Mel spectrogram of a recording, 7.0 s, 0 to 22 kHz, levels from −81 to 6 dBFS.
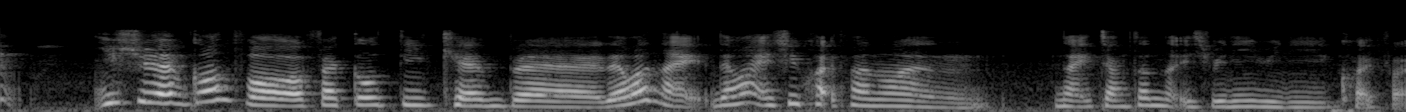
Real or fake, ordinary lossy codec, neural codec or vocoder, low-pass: real; none; none; 7.2 kHz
